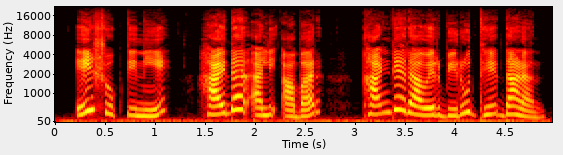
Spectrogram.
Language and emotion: Bengali, neutral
